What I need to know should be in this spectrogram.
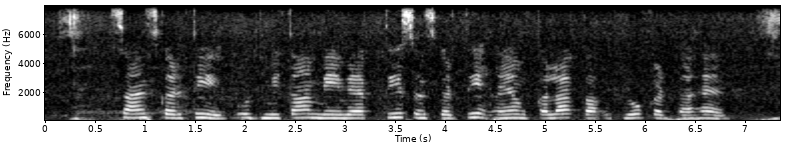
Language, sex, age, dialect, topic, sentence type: Hindi, male, 25-30, Hindustani Malvi Khadi Boli, banking, statement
